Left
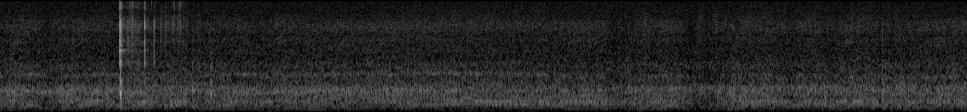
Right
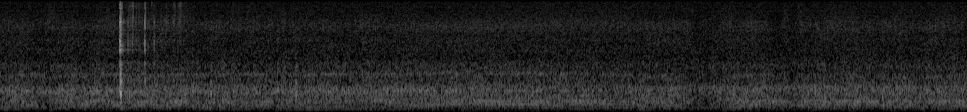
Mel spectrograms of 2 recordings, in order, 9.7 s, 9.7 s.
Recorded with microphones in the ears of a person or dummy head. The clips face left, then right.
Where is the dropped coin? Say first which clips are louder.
Left 1 dB; 20° left (ahead or behind), 0.9 m.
